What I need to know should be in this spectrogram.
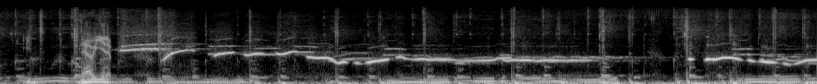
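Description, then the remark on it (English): Someone whistles a wavering melody, a steady sustained line that slides between notes for several seconds, with a voice talking or humming low underneath at times. “Don't whistle. Don't do the whistle. You don't need to do the whistle.”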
